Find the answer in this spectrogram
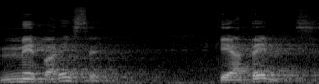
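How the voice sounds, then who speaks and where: A man talks very slowly with lively intonation. Noticeable background noise and audible room echo fill the recording. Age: 60s. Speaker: preacher. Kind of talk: sermon.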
